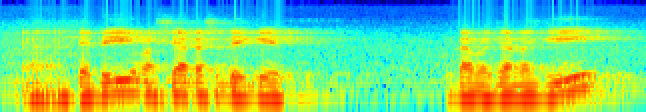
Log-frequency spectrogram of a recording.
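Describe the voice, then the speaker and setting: A man teaching Quran recitation, explaining pronunciation and chanting each syllable slowly for a group to repeat. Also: fairly low pitch, gravelly, mellow. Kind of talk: tajweed lesson with call-and-response drills. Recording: echoey hall, dull lo-fi sound, faint hiss.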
